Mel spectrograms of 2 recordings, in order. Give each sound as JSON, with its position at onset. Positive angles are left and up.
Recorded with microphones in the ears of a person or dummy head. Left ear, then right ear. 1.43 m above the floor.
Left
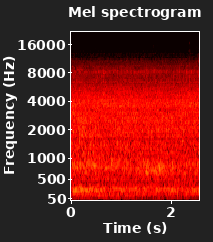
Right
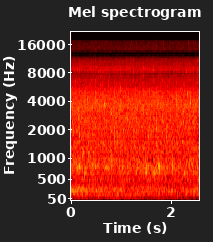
{"t": 0.0, "sound": "running water", "side_deg": -75, "distance_m": 0.7}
